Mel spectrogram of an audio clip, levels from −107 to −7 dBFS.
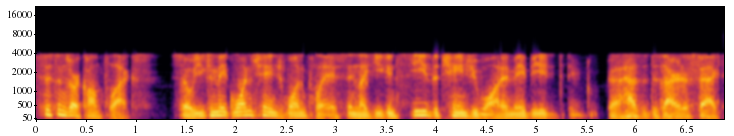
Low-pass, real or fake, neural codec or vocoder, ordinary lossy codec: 7.2 kHz; fake; codec, 16 kHz, 8 kbps, FunCodec, trained on LibriTTS, 25 frames a second; AAC, 16 kbps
